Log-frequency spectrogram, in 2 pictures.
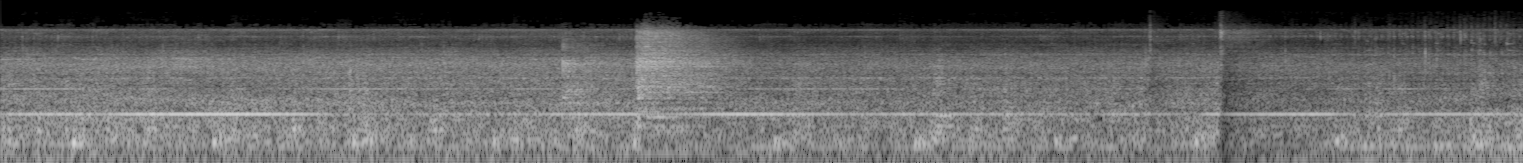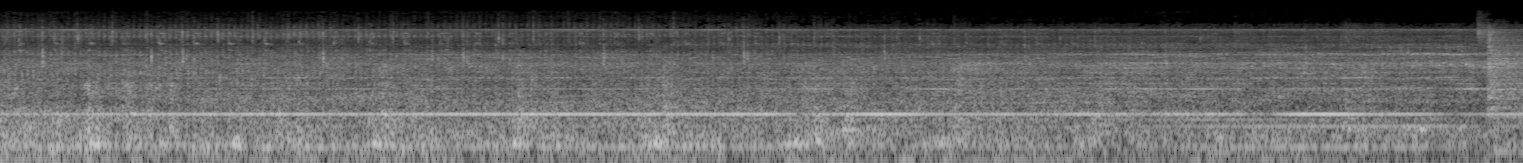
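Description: L-fold dispenser napkin paper machine running at production speed: a steady mechanical whir with a constant hum, and a short hiss about six seconds in.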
